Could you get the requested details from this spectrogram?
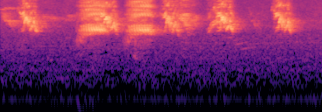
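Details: Yellow-billed chough in the French Alps mountains giving a series of six shrill, high squealing calls, each about a quarter second long, spaced roughly every half second, with strongest notes in the middle; quiet background.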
